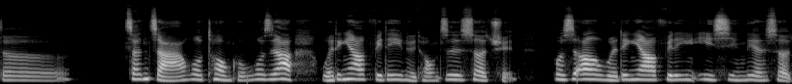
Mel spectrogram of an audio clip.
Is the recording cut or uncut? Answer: uncut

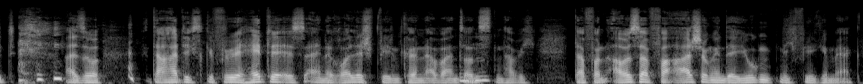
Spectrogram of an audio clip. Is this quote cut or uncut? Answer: uncut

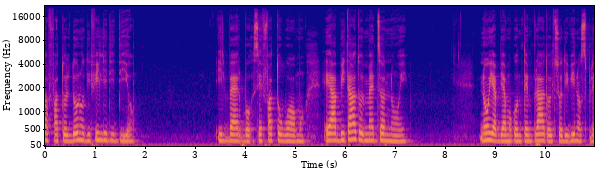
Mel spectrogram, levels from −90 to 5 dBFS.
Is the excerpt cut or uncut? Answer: cut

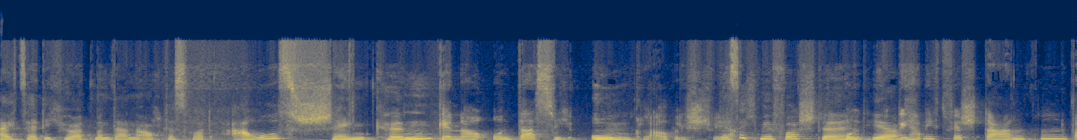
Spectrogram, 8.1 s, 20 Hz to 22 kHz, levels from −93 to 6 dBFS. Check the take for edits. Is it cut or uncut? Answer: cut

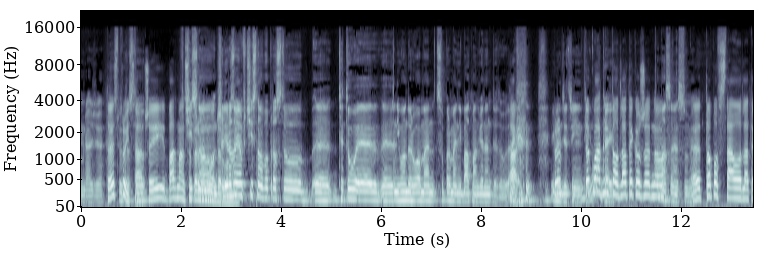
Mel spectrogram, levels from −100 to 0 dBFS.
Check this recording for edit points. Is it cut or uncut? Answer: cut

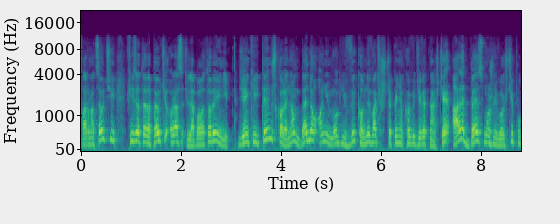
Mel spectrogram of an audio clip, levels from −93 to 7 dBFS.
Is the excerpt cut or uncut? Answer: cut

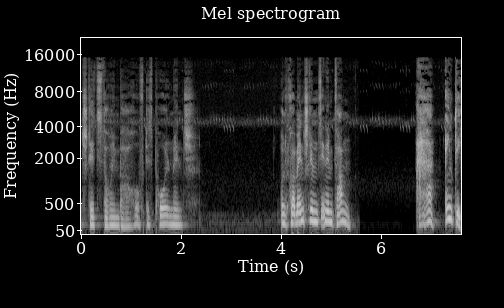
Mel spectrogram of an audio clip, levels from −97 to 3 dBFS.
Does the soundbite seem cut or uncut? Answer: uncut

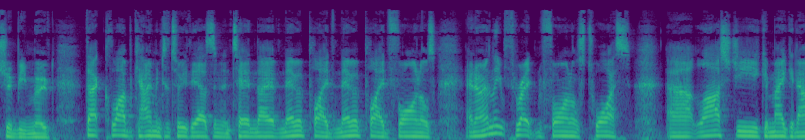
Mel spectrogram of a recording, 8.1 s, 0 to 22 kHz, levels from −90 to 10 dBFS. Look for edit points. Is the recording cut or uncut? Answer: cut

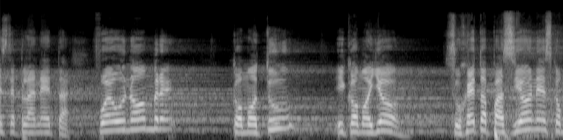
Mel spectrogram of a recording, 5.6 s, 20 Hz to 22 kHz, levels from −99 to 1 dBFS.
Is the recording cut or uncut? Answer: uncut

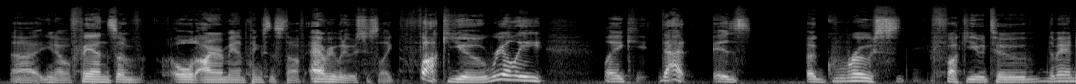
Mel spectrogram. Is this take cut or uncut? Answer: uncut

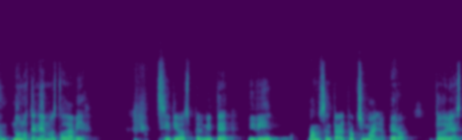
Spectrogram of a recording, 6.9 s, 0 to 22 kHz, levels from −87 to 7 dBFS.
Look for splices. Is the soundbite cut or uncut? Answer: uncut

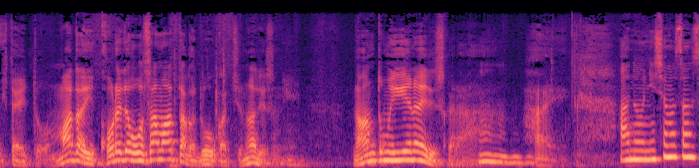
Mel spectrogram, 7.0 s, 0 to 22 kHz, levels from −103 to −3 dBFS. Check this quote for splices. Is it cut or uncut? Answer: uncut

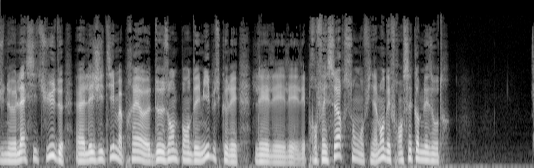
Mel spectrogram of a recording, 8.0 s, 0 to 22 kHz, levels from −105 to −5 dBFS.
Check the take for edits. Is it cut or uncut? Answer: uncut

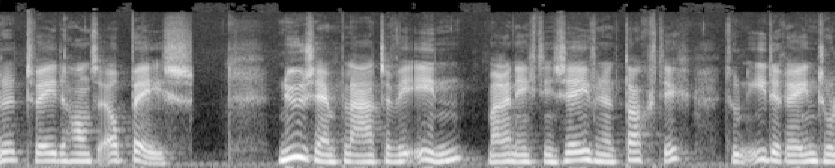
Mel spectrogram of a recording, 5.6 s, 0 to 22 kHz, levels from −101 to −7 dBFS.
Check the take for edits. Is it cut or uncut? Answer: uncut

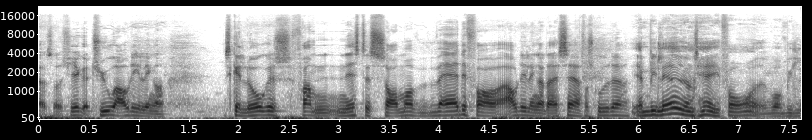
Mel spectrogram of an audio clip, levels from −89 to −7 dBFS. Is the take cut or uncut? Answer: cut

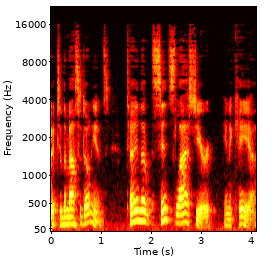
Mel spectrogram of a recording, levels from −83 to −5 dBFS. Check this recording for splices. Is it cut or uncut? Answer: cut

